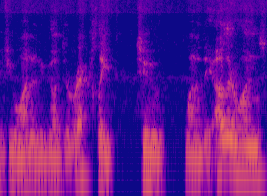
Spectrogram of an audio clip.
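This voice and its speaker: An ordinary speaking voice, fairly low in pitch, comes from a man talking at a moderate pace. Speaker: technology class instructor. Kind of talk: tutorial.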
